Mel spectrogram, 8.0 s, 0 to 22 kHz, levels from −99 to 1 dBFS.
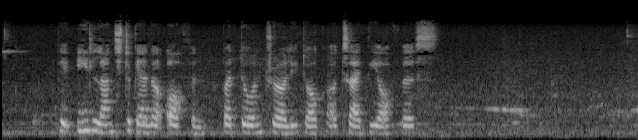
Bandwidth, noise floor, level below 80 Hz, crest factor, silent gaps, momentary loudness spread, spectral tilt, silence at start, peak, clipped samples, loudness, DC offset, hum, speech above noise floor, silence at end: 12 kHz; -56 dBFS; -80 dBFS; 22 dB; none; 19 LU; -2.5 dB/octave; 0.05 s; -14 dBFS; under 0.1%; -32 LUFS; under 0.1%; none; 24 dB; 0 s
